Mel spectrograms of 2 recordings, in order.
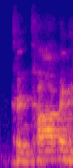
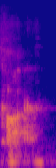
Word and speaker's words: Connor: on one second uh conin says you butchered my name it's pronounced Connor yeah we really messed up there yeah sorry sorry Connor um we'll go back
